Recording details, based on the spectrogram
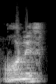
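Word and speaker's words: honest: যেমন হি ইজ এন অনেস্ট ম্যান এই এইচ এটা হচ্ছে অনুচ্চারিত আছে সেজন্য তা করবে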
